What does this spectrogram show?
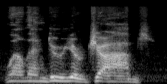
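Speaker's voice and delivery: a fed-up citizen telling police off; indignant demand. Real, not acted.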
